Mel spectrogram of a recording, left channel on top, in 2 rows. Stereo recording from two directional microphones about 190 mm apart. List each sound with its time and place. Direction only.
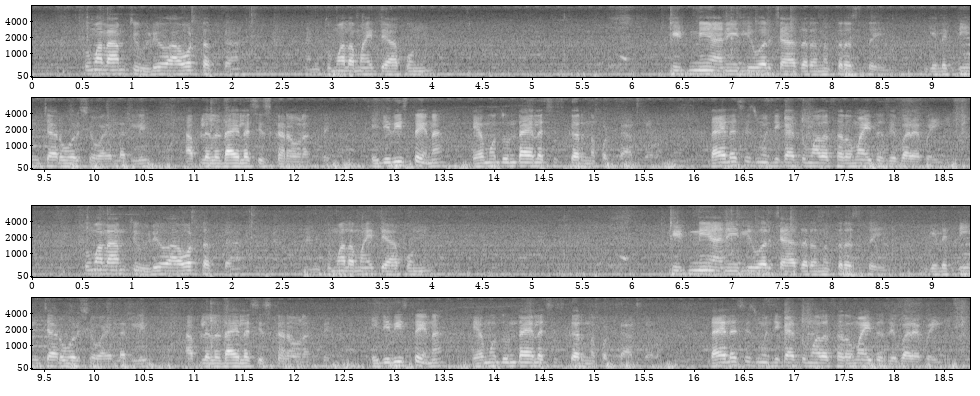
0.6 s speech: 10° left (ahead or behind)
3.1 s speech: 15° left (ahead or behind)
6.4 s speech: 10° left (ahead or behind)
9.2 s speech: 10° left (ahead or behind)
10.9 s a man's voice: 20° left (ahead or behind)
16.1 s speech: 10° left (ahead or behind)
